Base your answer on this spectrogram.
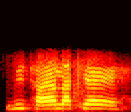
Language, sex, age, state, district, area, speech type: Marathi, female, 60+, Maharashtra, Wardha, rural, conversation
